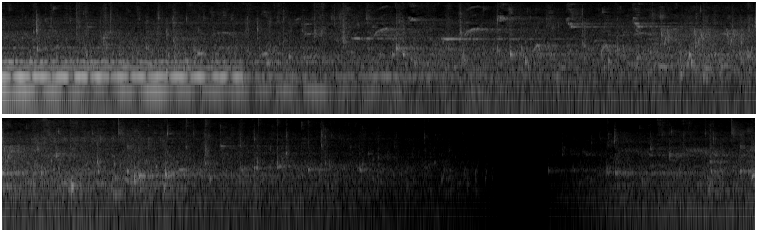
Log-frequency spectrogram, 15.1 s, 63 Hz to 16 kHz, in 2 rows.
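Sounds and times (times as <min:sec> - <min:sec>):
held music note: 0:00.0 - 0:03.6
river water trickling: 0:00.0 - 0:12.2, 0:13.1 - 0:15.0.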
